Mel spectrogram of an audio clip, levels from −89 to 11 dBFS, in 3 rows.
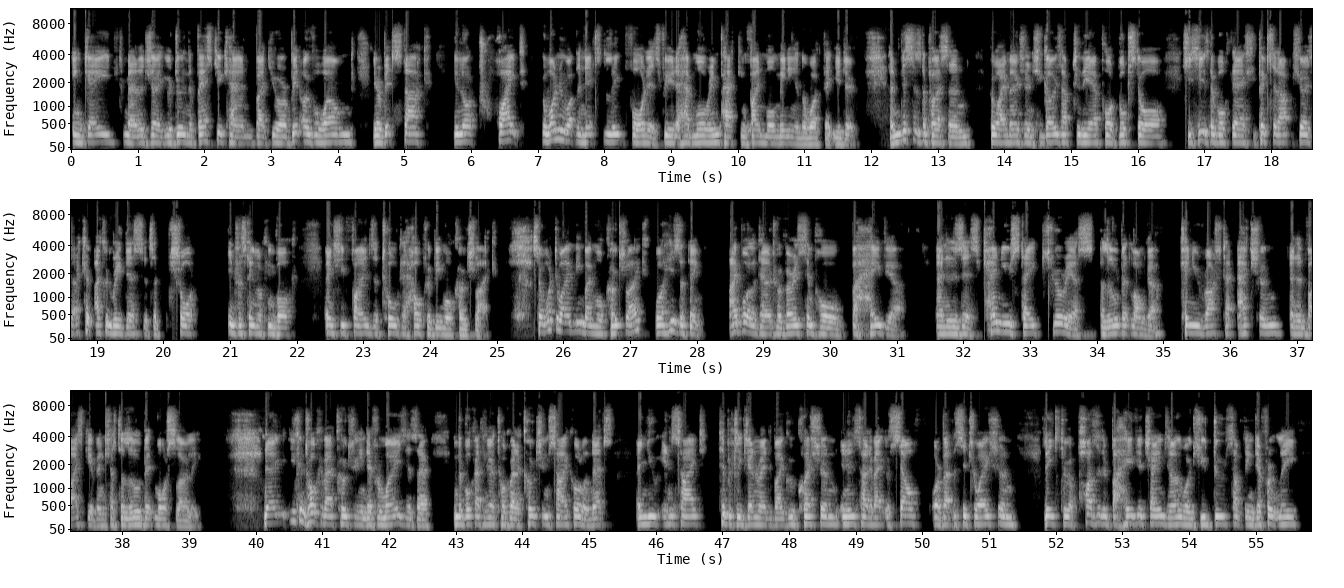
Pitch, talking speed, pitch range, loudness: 130 Hz, 210 wpm, 120-140 Hz, -17 LUFS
